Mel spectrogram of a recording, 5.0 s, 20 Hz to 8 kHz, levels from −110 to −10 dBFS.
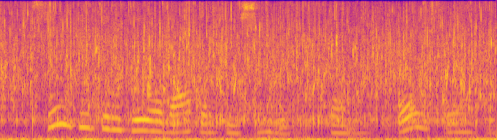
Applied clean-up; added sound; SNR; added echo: none; Stream; -4 dB; none.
